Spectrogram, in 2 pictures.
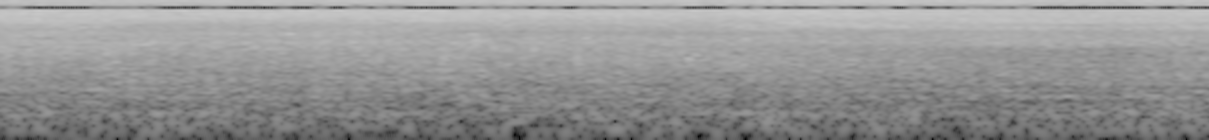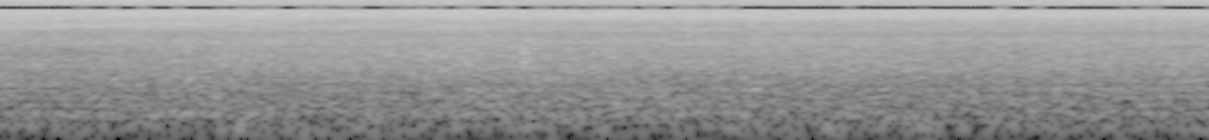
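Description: A tall waterfall pouring into a rock plunge pool: a steady, even rush of falling water.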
